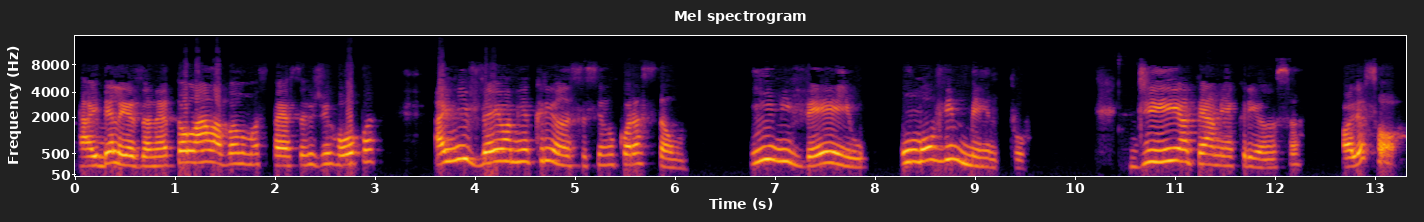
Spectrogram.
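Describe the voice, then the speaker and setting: A woman's voice: a little high, expressive, a little slow, a little mellow, muffled recording. A woman with a Brazilian Portuguese accent, a guest telling a personal story in a heartfelt, emotional way. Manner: heartfelt, emotional, laughs now and then. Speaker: guest sharing a personal experience.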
